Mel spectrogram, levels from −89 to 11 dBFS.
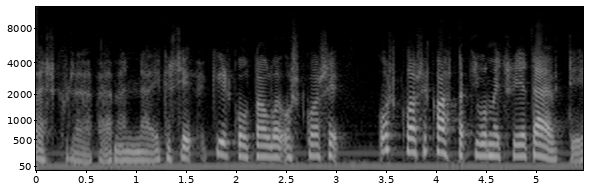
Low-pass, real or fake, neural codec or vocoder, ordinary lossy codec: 10.8 kHz; real; none; none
